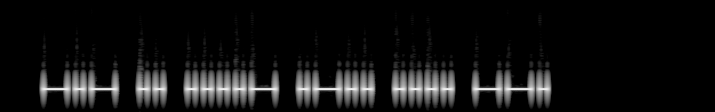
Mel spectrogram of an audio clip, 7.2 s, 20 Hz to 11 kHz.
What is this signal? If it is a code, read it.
Morse code, heard as a keyed tone, about 15 wpm, 700 Hz. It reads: KI4LHG
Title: USA Call Signs - 6 Characters - Repeated 2x - 15wpm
